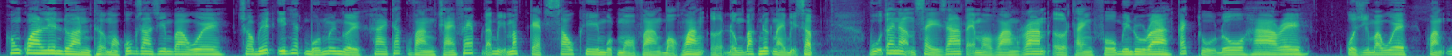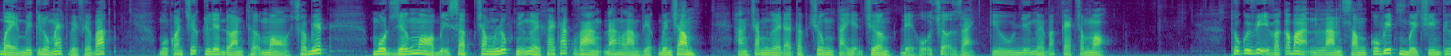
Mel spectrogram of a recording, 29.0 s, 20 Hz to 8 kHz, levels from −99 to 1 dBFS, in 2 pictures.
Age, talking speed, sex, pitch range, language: 20-39, 245 wpm, male, 105-140 Hz, Vietnamese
